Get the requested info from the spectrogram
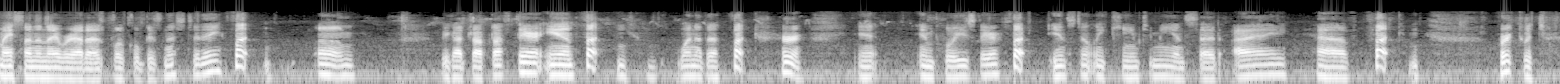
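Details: Adult man with Tourette syndrome producing repeated interjected vocal tics during speech; vocal tics (Tourette syndrome).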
